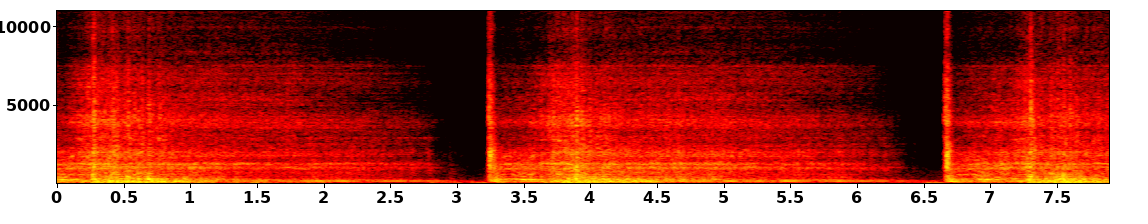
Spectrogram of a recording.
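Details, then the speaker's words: 1972 Ford F-350 auction truck on a chilly day: engine catches, runs a few seconds, dies, fires again and dies again, won't stay running; owner finds something seized/frozen, says that's why, with no way to give it gas. "So that's what the deal is. Go figure. That's why she's not wanting to run."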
